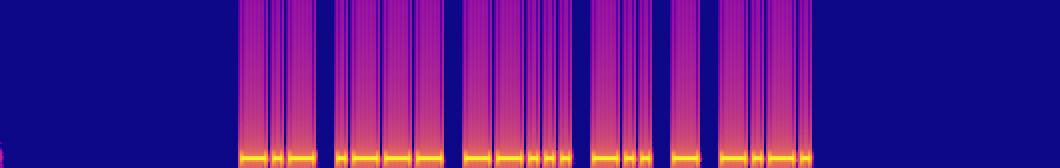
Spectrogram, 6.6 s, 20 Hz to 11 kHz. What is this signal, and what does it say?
Morse code, heard as a keyed tone, about 23 wpm, 700 Hz. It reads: KJ7DTC
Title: Speed Racing - USA 2x3 Call Signs 20wpm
